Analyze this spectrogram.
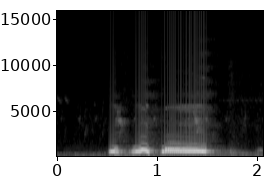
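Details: A single spotted dove phrase: a brief low coo, a rolling double coo, then one long even coo, in a quiet setting.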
